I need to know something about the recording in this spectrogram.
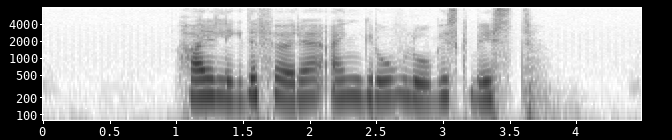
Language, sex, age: Norwegian, female, 26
